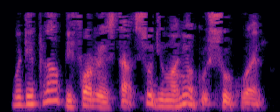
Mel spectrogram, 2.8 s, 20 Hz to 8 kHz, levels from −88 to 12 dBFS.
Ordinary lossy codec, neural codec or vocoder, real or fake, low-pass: MP3, 24 kbps; codec, 44.1 kHz, 2.6 kbps, SNAC; fake; 7.2 kHz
